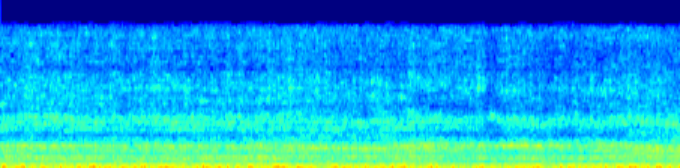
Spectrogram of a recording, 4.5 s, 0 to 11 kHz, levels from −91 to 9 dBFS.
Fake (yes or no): no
